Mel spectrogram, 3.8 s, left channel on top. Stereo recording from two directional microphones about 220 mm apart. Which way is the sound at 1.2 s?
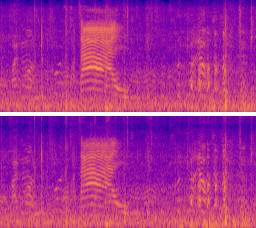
45° left (ahead or behind).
